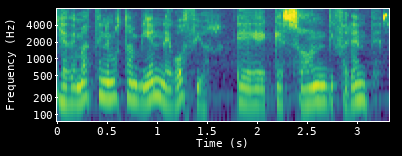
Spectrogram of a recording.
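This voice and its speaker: Speaking at a moderate pace with ordinary pitch variation, a woman talks in a Murcian accent. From Spain, Murcia. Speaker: sustainability director. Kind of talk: podcast interview.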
